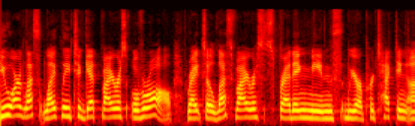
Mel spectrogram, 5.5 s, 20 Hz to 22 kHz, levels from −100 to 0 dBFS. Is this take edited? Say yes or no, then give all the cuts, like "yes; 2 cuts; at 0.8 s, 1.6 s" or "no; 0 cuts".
yes; 2 cuts; at 1.3 s, 4.6 s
